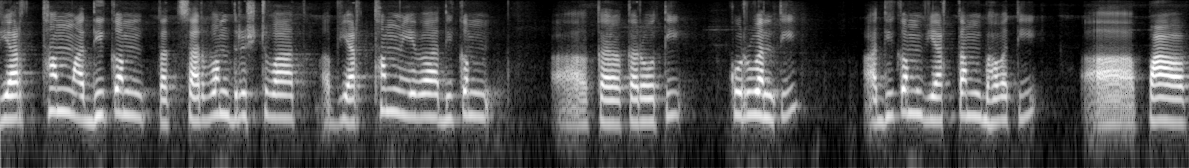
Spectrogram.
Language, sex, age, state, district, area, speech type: Sanskrit, female, 45-60, Tamil Nadu, Thanjavur, urban, spontaneous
